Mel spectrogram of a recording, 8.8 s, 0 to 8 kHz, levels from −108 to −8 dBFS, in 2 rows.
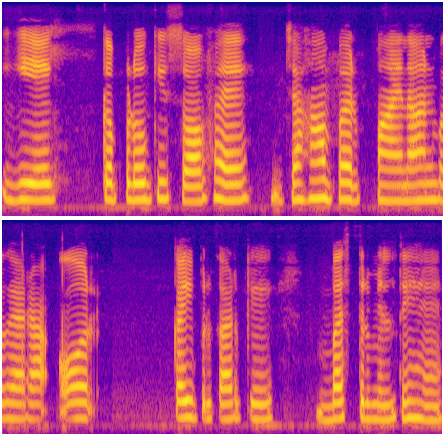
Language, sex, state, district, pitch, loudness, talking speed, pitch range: Hindi, female, Uttar Pradesh, Budaun, 225 Hz, -17 LUFS, 115 wpm, 210-235 Hz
